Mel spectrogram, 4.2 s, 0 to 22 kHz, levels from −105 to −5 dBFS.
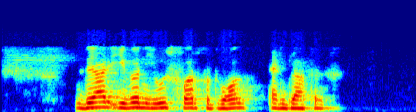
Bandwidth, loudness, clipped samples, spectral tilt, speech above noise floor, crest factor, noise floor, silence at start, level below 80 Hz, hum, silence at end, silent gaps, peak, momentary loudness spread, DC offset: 4.1 kHz; -17 LUFS; under 0.1%; -9 dB/octave; 68 dB; 14 dB; -84 dBFS; 0.75 s; -56 dBFS; none; 0.85 s; none; -2 dBFS; 11 LU; under 0.1%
